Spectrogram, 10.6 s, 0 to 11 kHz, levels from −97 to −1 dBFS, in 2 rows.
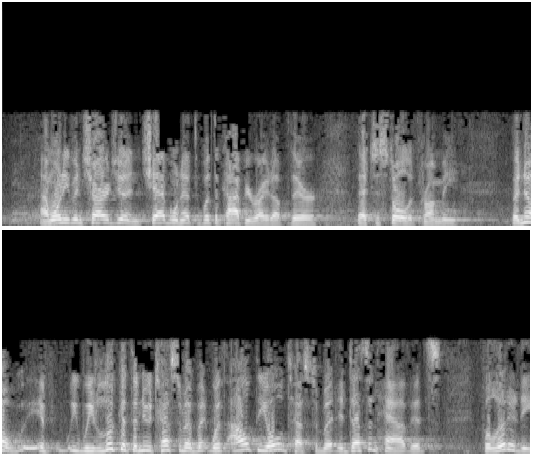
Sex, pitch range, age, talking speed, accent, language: male, 155-195 Hz, 50-69, 225 wpm, American, English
